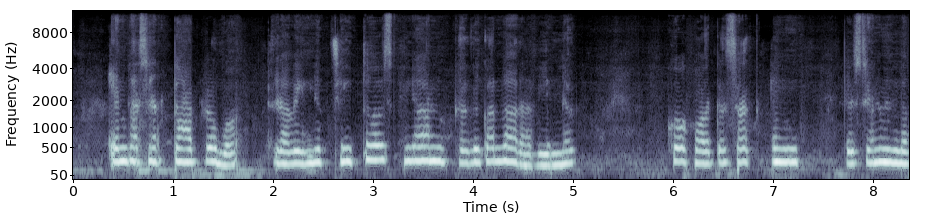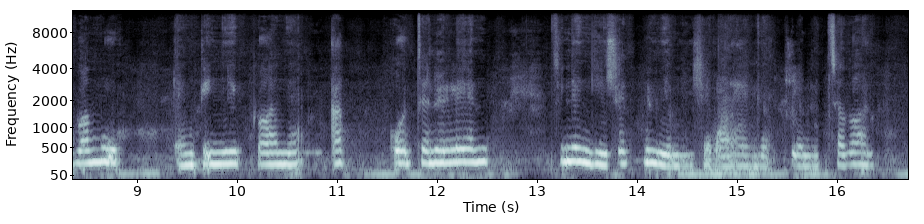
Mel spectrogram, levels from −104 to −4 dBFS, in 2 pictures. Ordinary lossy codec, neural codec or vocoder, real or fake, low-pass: none; codec, 24 kHz, 1.5 kbps, HILCodec; fake; none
